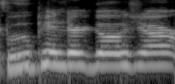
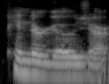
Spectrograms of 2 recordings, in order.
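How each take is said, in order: First: The name begins with a full first syllable. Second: The name begins without its first syllable. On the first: "It's either Bhupinder Gujar" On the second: "the first three letters silent"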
